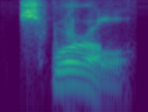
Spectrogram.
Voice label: "swirl", American

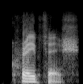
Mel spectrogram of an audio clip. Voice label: "crayfish", American

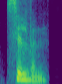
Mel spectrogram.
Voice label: "silvern", Indian

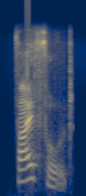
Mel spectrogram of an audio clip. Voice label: "fivefold", Indian

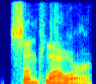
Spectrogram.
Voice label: "sunflower", American

